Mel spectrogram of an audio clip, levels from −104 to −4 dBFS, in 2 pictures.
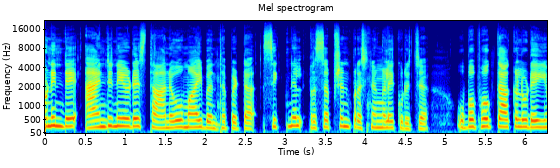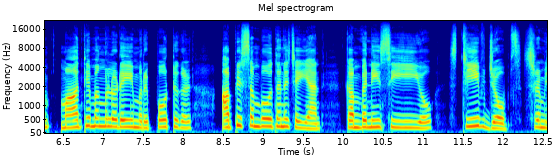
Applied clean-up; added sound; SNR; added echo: none; none; none; none.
